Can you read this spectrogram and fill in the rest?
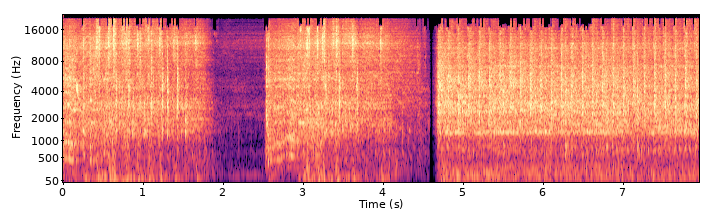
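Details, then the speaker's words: LS 6.0 L V8 (4L80E) donor van after adding a custom air intake with MAF: rough running with hard uneven rod-knock rattle despite about 50 psi oil pressure; revved to about 3000 rpm, it threw a rod, holing the block or oil pan. "it still doesn't run saying sounds like it's got a box of rock sounds inside of it"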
